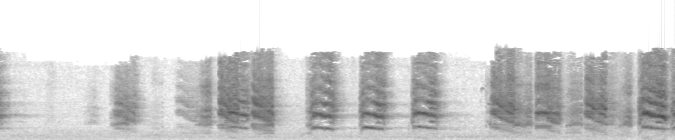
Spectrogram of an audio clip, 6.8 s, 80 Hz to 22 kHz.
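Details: Early spring 2003 in Iowa: a flock of pet conures out flying. After a second of quiet, a string of harsh, screechy squawks follows in steady bursts, growing louder toward the end.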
